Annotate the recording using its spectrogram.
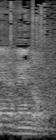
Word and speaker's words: رنو: نوشته رنالت ولی خودشون هم میگن رنو مثلا خب بعد اینا چیه؟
